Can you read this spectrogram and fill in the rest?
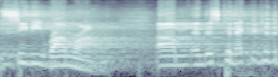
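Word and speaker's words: CD-ROM²: 2, which was actually it was supposed to be pronounced the PC Engine CD-ROM-ROM.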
